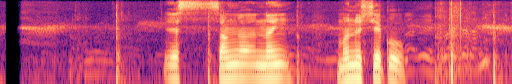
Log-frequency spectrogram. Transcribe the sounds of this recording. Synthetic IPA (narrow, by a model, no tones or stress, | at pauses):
esːʌŋɡʌnʌj̃ | mʌnusjʌko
